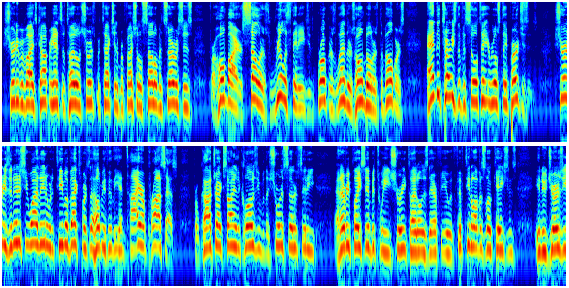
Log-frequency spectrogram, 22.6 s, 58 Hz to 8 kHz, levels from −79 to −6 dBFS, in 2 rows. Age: 50-69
